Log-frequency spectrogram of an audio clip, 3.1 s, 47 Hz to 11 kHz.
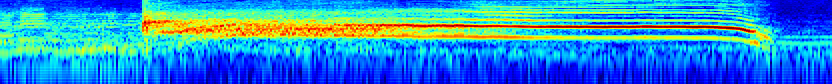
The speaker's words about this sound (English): when you call 1-899-O-… and ask for me on the scream line, I'll scream like this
